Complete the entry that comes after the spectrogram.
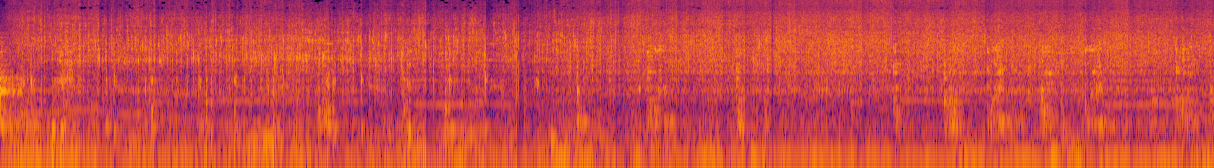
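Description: Sliced shallots, garlic, red chillies and lemongrass sizzling steadily in hot oil in a small frying pan just after being tipped in, while a metal spatula stirs them, clicking and scraping against the pan.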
